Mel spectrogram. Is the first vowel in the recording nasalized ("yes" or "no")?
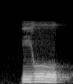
no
